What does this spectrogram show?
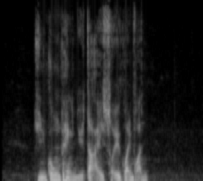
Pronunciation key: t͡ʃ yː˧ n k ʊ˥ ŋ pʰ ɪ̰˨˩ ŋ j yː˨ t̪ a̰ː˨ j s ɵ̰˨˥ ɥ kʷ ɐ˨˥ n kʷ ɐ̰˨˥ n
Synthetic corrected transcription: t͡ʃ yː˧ n k ʊ˥ ŋ pʰ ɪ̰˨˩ ŋ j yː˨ t̪ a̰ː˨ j s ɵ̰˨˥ ɥ kʷ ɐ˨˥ n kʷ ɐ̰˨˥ n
